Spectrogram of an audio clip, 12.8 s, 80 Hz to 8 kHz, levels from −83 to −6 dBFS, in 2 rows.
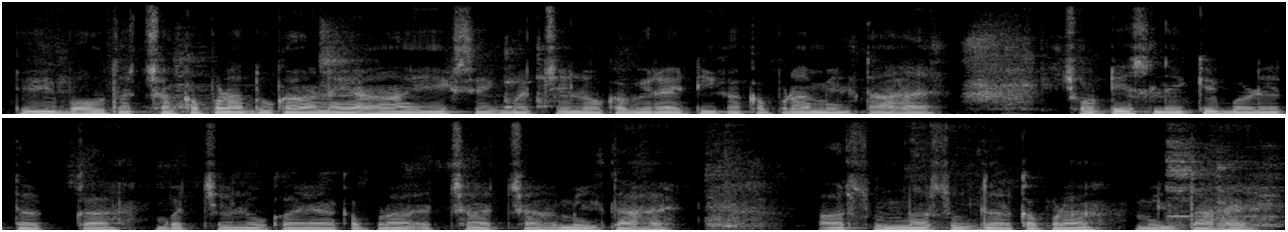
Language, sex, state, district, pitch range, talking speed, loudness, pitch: Hindi, male, Chhattisgarh, Bastar, 115-125 Hz, 165 wpm, -35 LUFS, 120 Hz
